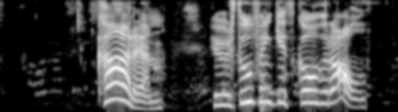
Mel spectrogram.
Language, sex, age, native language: Icelandic, male, 12, Icelandic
